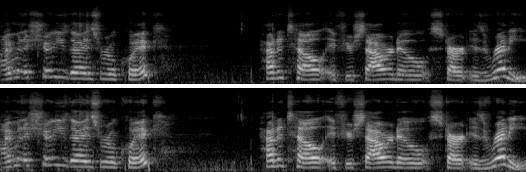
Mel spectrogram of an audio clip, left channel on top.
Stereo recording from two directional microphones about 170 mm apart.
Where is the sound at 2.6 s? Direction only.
55° right (ahead or behind).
